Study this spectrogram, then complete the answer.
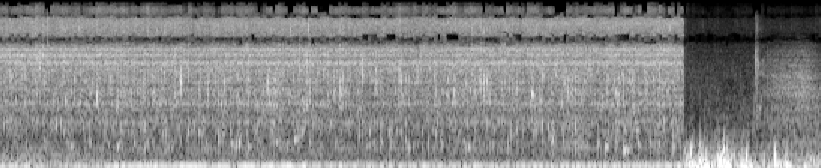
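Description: Water trickles and splashes steadily in a garden fountain or bird bath outdoors, a constant close hiss of flowing water that stops abruptly near the end, followed by a few faint knocks and rustles.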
